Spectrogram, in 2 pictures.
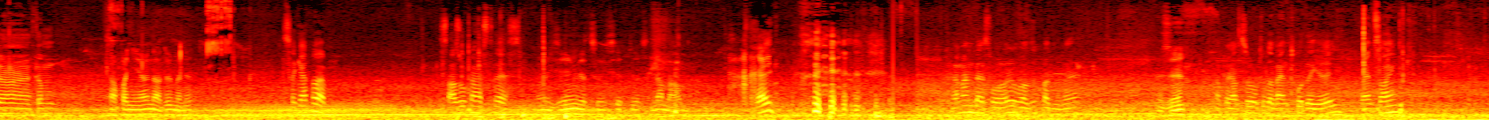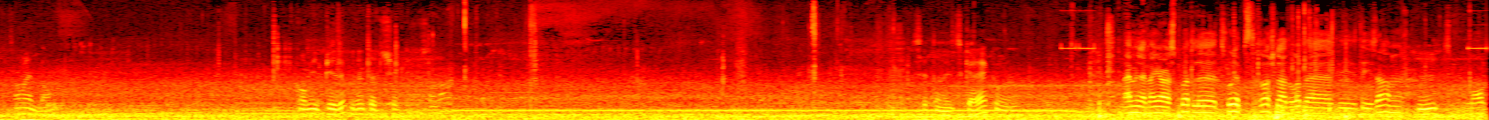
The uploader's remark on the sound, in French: Je l’ai enregistré mercredi dernier lors d’une soirée de pêche au doré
